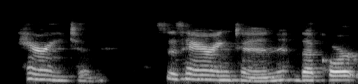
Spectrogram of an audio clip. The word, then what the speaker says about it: Harrington: H A R R I N G T O N. How do you say your last name? Harington.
